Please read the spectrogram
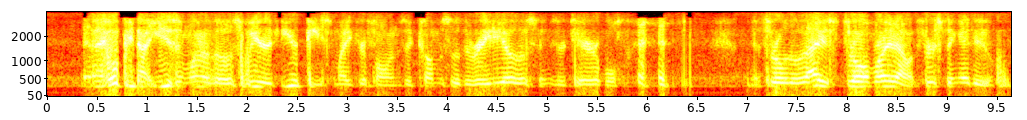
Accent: Shelby Township, Michigan, United States; I'm from Shelby Township too, by the way.

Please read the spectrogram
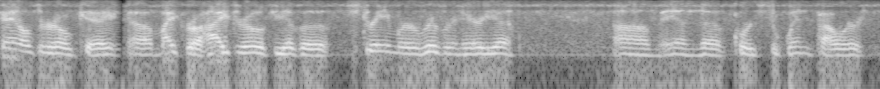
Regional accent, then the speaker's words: Hawks, Michigan, United States; Originally I am from Hawks, Michigan, over there by Rogers City, Michigan.

